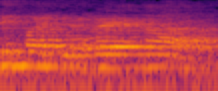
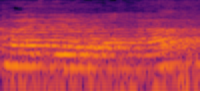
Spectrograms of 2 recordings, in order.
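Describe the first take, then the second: First: The vowel after r sounds like 'e'. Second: The vowel after r sounds like 'a'. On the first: "maka kita mengambil huruf vokal tengahnya yaitu e" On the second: "harusnya majeroha"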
